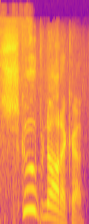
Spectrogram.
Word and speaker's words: Subnautica: Subnautica is the correct pronunciation of that name.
